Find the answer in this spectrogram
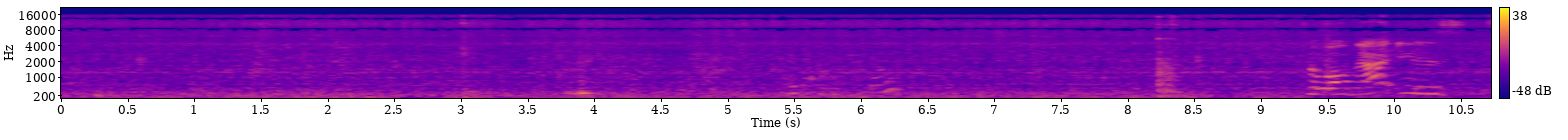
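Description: Bathtub tap running steadily into a half-filled tub, an even rushing of water, with a short sharp click about eight seconds in.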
